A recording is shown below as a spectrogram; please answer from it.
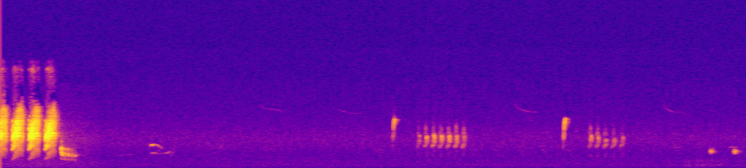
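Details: Dawn song of a common nightingale defending its place against rivals: a loud opening burst of rapid strokes, then long pauses broken by high ticks, two short fine trills and a few soft whistles.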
